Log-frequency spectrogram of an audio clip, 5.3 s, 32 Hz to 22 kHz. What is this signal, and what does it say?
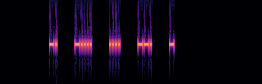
Morse code, heard as a keyed tone, about 38 wpm, spaced as for 18 wpm, 700 Hz. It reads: N6HGT
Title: USA Call Signs - 4x Character Spacing - 40wpm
